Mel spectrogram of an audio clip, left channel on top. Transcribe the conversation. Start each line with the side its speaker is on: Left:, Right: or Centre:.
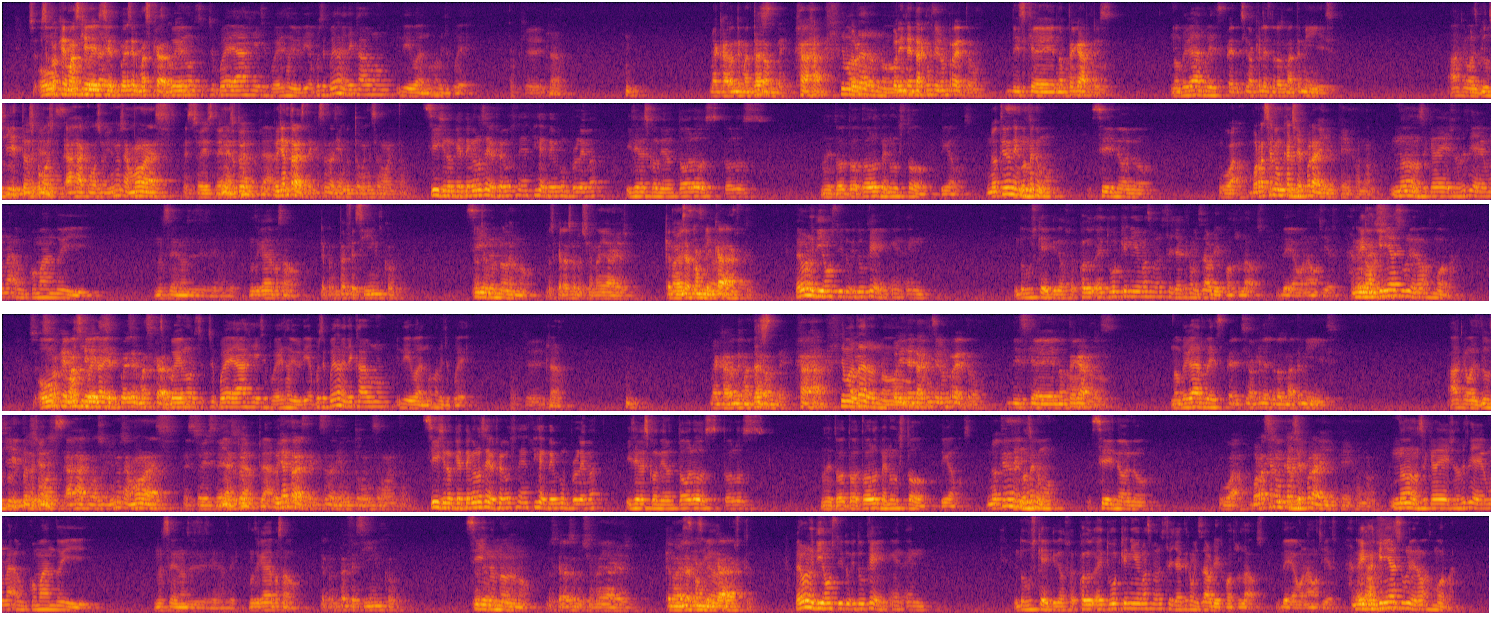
Left: S-
Right: O,
Left: Solo que además
Right: o se
Left: que
Right: puede
Left: el
Right: también,
Left: set puede ser más caro
Right: se puede,
Left: que...
Right: uno, se, se puede de aje, se puede de sabiduría, pues se puede también de cada uno individual, ¿no? También se puede,
Left: Ok.
Right: claro.
Left: <laughs> Me acabaron de matar,
Right: Entonces,
Left: hombre. <laughs> Jaja,
Right: ¿te mataron?
Left: Por,
Right: No,
Left: por intentar
Right: ¿cómo
Left: cumplir
Right: así?
Left: un reto. Dizque no pegarles.
Right: No, no.
Left: Y
Right: No
Left: no
Right: pegarles.
Left: que lo maten, sino que les los mate mis,
Right: Ah, que más
Left: mis bichitos.
Right: tus, tus invocaciones.
Left: Como, s- ajá, como soy unos amoas. Estoy, estoy
Right: Ya,
Left: en eso.
Right: claro,
Left: Tú,
Right: claro.
Left: tú ya entraste. ¿Qué estás haciendo tú en este momento?
Right: Sí, sino que tengo, no sé, el juego, <laughs> tengo un problema y se me escondieron todos los, todos los no sé, todo, todo- todos los menús, todo, digamos.
Left: No tienes
Right: Entonces
Left: ningún
Right: no
Left: menú.
Right: sé cómo, sí, no, no,
Left: Wow. ¿Borraste algún caché
Right: no sé,
Left: por ahí? Ok, o no.
Right: no, no sé qué había hecho, tal vez le había una- un comando y no sé, no sé, sí, sí, no sé, no sé qué había pasado.
Left: De pronto f cinco.
Right: Sí,
Left: No sé, busca,
Right: no, no, no, no,
Left: busca la solución ahí a ver. Que no debe
Right: sí,
Left: ser complicada.
Right: sí, me lo tengo que buscar. Pero bueno, digamos, ¿y tú, y tú qué? En, en, en en tu busqué, que, digamos, cuando, eh, ¿tú a qué nivel más o menos te, ya te comienzas a abrir para otros lados, de abonados y eso? ¿A, qué
Left: Nos.
Right: a qué nivel es tu primera mazmorra?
